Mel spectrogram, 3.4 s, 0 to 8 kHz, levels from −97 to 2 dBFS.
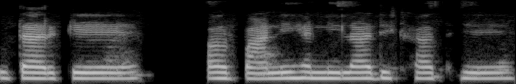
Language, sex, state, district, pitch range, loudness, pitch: Chhattisgarhi, female, Chhattisgarh, Jashpur, 200-210 Hz, -27 LUFS, 205 Hz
